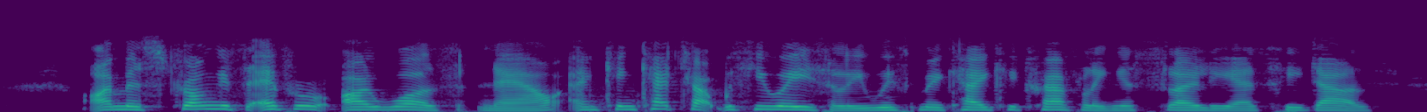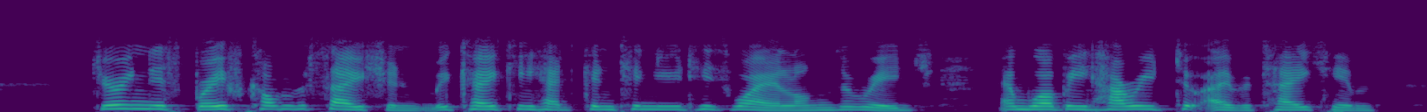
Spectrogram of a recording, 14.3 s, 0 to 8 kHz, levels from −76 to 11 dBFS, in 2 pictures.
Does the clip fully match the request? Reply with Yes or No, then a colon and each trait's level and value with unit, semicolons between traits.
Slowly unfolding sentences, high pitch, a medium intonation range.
No: average, 170 wpm; high, 200 Hz; average, 4.8 semitones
